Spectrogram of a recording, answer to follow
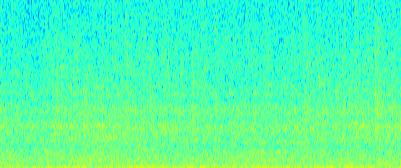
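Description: Steady background room noise of a large hall: an even low rumble with no distinct events.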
